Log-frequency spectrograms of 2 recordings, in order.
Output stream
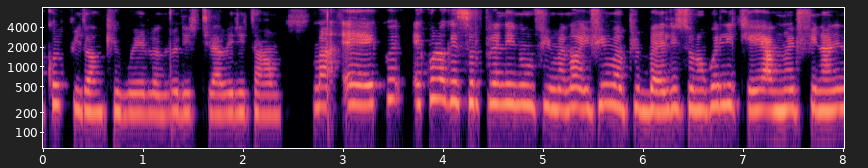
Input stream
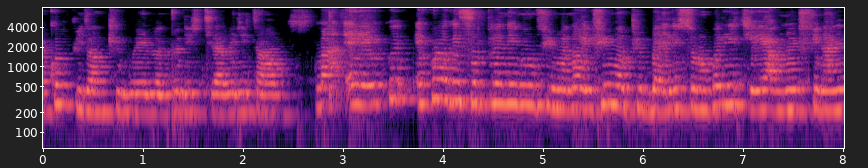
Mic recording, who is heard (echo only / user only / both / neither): echo only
